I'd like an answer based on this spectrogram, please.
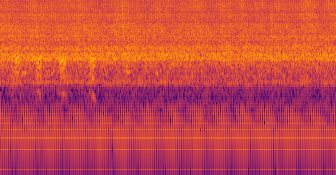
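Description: Small engine running steadily at a constant speed, an even low hum.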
